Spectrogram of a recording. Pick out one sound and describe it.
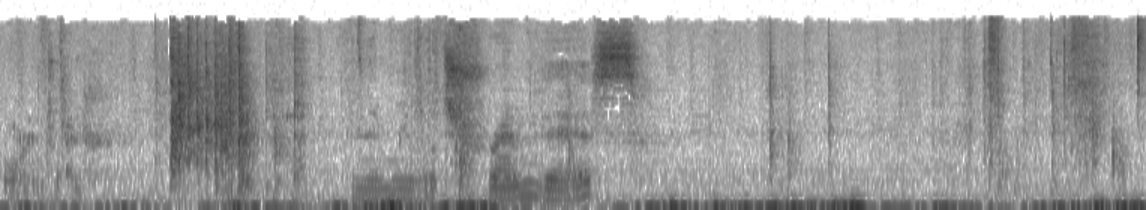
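A sheet of paper rustles as a page is lifted and turned.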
